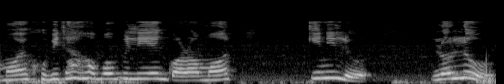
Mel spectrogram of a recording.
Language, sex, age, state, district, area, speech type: Assamese, female, 45-60, Assam, Sonitpur, urban, spontaneous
